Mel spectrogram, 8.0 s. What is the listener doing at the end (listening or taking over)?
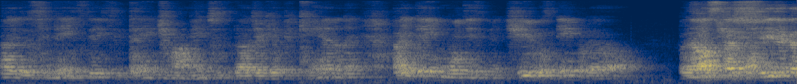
taking over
